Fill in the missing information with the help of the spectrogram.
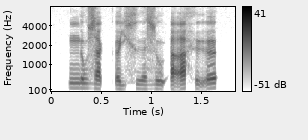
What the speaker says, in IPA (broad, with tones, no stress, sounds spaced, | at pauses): ŋ ə˧ w z a˨˩ k̚ ʔ ə˧˩ j x ɨ̤˨˩ ə̯ z u˧˩ ʔ a̰ː˧˥ h ɨ̰˧˥ ə̯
